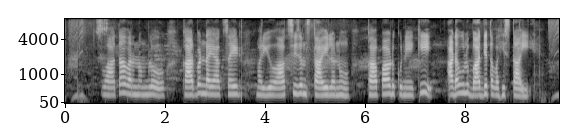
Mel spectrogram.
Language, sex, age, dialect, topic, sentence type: Telugu, female, 25-30, Southern, agriculture, statement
